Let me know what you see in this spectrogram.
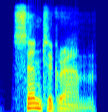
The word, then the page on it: centigram: British English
